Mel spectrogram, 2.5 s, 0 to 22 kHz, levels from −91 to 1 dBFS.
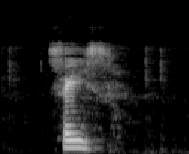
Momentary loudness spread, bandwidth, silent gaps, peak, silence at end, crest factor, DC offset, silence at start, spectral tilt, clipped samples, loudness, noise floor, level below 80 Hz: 16 LU; 7.4 kHz; none; -4 dBFS; 1.05 s; 24 dB; under 0.1%; 0.65 s; -3.5 dB/octave; under 0.1%; -24 LUFS; -71 dBFS; -76 dBFS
